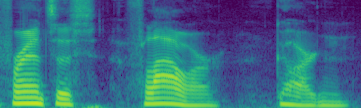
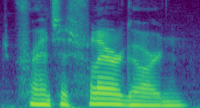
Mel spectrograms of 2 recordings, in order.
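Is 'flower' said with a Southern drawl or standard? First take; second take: standard; Southern drawl. First: Flower is said in a standard, non-Southern way. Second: Flower sounds like 'flare' in a Southern accent.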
